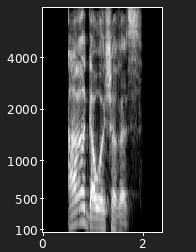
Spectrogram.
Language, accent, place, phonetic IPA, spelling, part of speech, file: German, Germany, Berlin, [ˈaːɐ̯ˌɡaʊ̯ɪʃəʁəs], aargauischeres, adjective, De-aargauischeres.ogg
- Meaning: strong/mixed nominative/accusative neuter singular comparative degree of aargauisch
